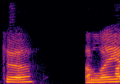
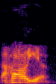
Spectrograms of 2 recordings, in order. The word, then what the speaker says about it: Ahalia: Alea, looks like, am I pronouncing that right, Alea? Oh, yeah. No, it's Ahalia.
